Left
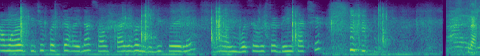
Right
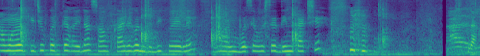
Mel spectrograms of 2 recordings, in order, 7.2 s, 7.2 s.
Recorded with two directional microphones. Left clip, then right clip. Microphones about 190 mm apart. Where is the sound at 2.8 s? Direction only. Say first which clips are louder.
Left 5 dB; 10° right (ahead or behind).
